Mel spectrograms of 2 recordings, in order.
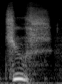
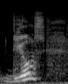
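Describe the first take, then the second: First: The word begins with a ch sound. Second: The word begins with a d sound. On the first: The speaker calls it wrong. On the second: The speaker calls it right.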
